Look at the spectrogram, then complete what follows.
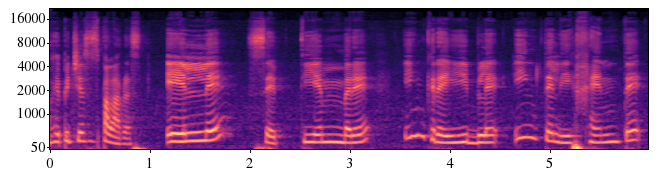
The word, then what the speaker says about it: increíble: Increíble, tem que pronunciar essa letra E, increíble, senão tá errado.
